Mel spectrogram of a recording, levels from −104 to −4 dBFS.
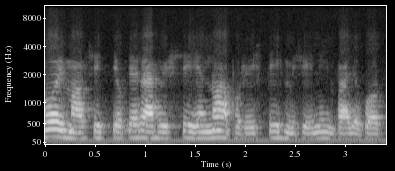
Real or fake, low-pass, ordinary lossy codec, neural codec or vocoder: real; none; none; none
